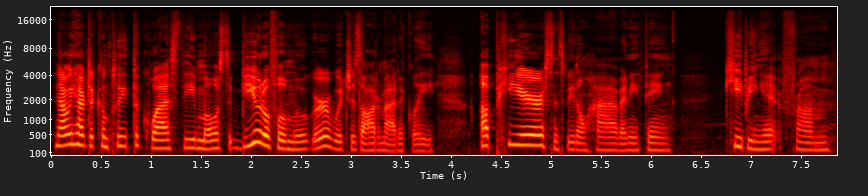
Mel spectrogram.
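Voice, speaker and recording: Bright-voiced woman narrating a game walkthrough. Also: on the low side, animated, normal speed, no room sound. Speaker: gameplay video host. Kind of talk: casual game walkthrough commentary.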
